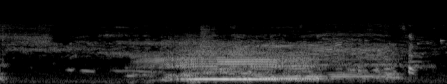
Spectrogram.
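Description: A water buffalo lowing: one long, steady call that swells in about a second in and fades just before the end.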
